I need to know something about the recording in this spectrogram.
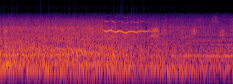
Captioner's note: car rumbles, brakes squeak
